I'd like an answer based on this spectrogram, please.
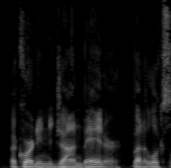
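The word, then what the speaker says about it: Boehner: Coburn yes what's this like how do you pronounce boah NER is this one of those uh Three Stooges no Bainer according to John Bainer but it looks like something else Oh the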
